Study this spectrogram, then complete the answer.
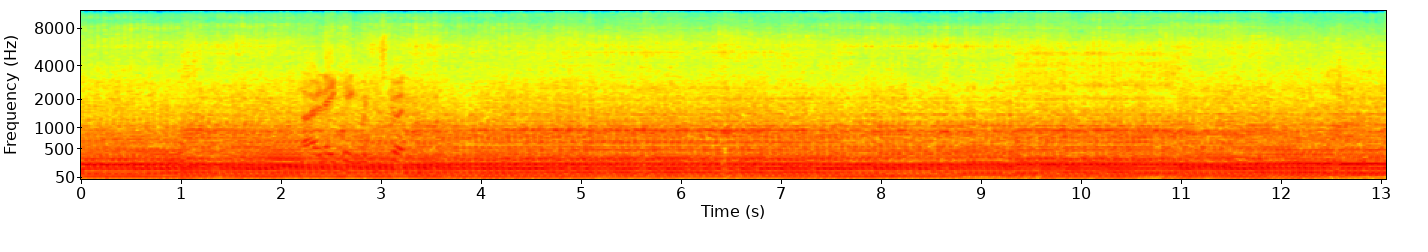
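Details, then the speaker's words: Motorcycle just after a carburettor rebuild with a new accelerator pump diaphragm, not yet warm or tuned; loose hose clamps let it suck air: loud, choppy, hunting idle about four beats a second, bogs if revved hard, owner thinks it runs a little lean. "I reckon she's probably running a little lean."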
